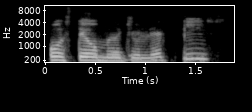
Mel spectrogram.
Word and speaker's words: osteomyelitis: La osteomyelitis, la La 2.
